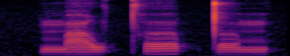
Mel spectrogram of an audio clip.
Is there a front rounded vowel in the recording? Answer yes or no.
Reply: no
